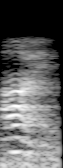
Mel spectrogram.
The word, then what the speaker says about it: Ayn: name is in fact Ayn. And the trick I tell people is that, in keeping with her philosophy, the correct pronunciation of her name rhymes with the word mine.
